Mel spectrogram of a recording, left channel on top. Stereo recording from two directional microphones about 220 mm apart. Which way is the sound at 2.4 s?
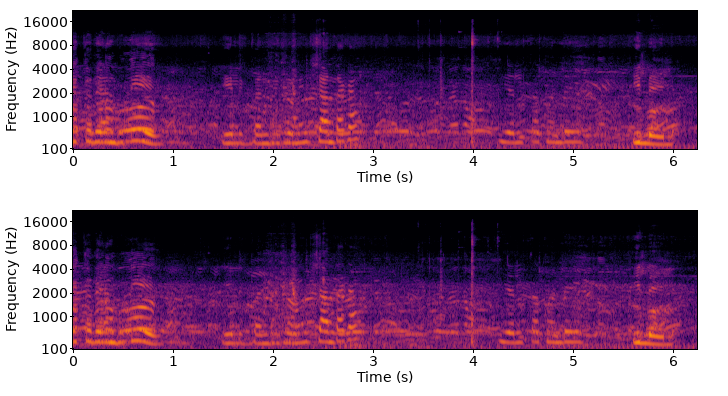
15° left (ahead or behind).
